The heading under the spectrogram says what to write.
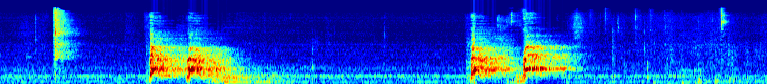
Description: Sound of a dog barking followed by hitting sound of a steel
